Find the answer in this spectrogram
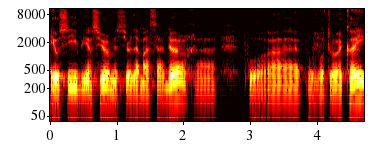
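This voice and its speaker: At a very slow pace, a man with an American accent speaks in a very deep, low pitch. His intonation is lively, and his loudness swings widely. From United States. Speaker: history professor. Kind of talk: lecture. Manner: halting.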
